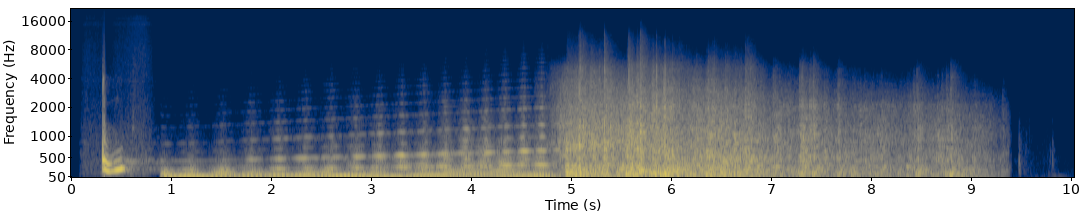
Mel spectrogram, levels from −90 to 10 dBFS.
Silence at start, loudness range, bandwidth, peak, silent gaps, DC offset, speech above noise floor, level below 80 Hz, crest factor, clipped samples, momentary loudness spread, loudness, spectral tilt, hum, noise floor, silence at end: 0.3 s; 6 LU; 7 kHz; 0 dBFS; none; under 0.1%; 55 dB; -24 dBFS; 16 dB; under 0.1%; 14 LU; -18 LUFS; -9 dB/octave; none; -69 dBFS; 0.8 s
